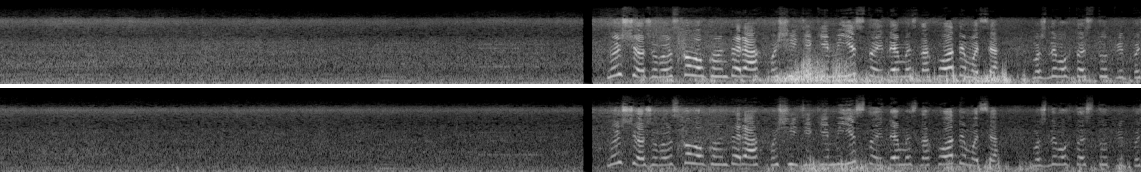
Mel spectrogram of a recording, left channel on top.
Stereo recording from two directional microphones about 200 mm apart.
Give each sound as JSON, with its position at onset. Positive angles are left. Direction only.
{"t": 6.1, "sound": "speech", "side_deg": -5}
